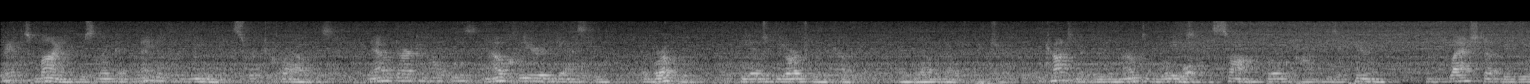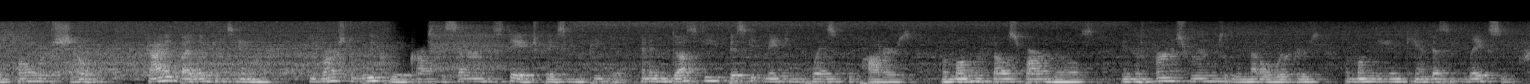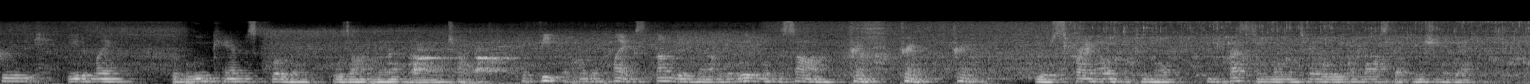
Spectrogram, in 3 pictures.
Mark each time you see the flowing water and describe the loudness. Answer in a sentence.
You can hear the flowing water from 0.0 to 45.8 s, getting quieter then louder.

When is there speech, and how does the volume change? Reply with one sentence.
The speech can be heard from 0.0 to 45.8 s, at a steady volume.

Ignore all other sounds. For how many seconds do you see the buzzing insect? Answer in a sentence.
The buzzing insect can't be heard in this clip.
